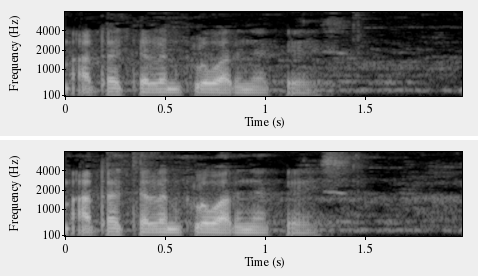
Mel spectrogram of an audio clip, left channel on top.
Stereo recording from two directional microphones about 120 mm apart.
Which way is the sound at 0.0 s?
45° right (ahead or behind).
